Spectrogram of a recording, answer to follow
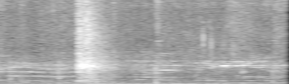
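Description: Faint background music in the shop, with one short sharp noise about half a second in.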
